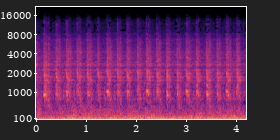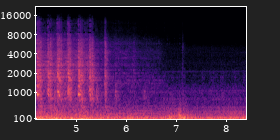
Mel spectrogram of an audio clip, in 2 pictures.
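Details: 1974 Piper PA28-151 Warrior: even cranking chuffs for about five seconds with no firing, then the starter stops; no start due to bad magneto.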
